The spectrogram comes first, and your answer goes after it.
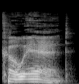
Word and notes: coed: American English

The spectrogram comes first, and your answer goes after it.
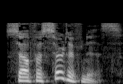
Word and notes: self-assertiveness: British English

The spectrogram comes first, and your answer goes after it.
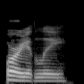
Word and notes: aureately: British English

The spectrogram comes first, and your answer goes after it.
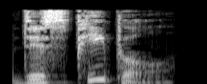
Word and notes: dispeople: British English

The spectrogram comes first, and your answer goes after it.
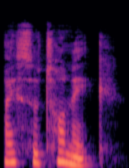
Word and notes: isotonic: British English

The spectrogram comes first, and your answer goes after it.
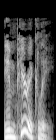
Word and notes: empirically: British English

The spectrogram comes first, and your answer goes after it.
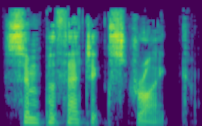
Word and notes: sympathetic strike: British English

